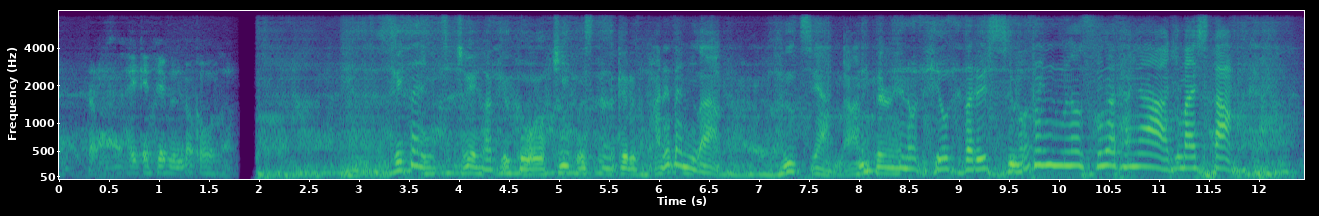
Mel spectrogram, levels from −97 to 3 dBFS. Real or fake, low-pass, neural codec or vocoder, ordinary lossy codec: fake; 7.2 kHz; codec, 16 kHz, 1 kbps, FunCodec, trained on LibriTTS, 50 frames a second; none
